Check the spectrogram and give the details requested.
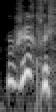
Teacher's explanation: you've got that elongated high tone that signals real surprise. The one with the extended vowel sound.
